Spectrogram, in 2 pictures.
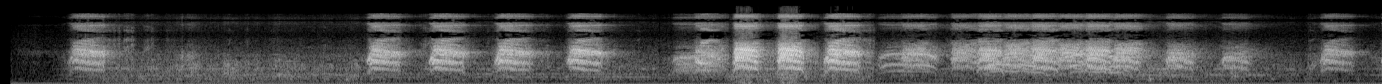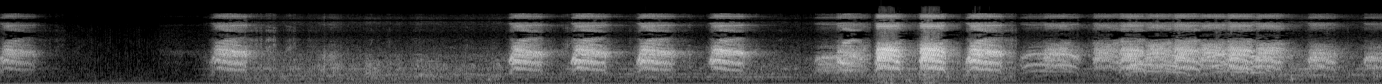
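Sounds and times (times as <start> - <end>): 
crow ring: 0.7 - 1.4, 3.7 - 14.4, 15.9 - 16.6, 18.9 - 27.6.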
